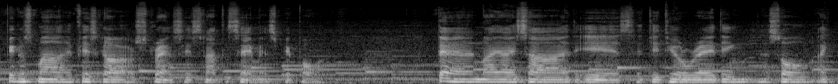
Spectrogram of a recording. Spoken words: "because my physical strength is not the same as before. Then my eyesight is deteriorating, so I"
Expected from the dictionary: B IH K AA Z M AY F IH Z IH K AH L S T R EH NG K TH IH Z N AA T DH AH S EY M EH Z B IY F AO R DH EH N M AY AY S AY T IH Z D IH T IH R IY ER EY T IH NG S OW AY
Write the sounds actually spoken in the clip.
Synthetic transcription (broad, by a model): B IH K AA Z M AY F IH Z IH K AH L S T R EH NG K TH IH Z N AA T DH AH S EY M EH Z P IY P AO L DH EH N M AY AY S AY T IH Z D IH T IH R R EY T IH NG S OW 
